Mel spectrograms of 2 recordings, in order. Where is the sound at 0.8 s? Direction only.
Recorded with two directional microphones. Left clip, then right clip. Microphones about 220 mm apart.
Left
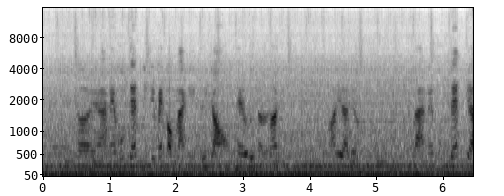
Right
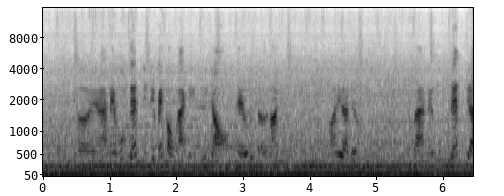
10° left (ahead or behind).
